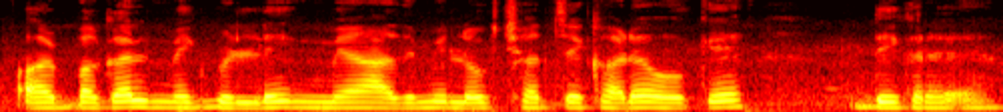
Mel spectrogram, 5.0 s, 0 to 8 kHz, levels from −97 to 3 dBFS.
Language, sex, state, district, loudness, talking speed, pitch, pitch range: Hindi, male, Chhattisgarh, Raigarh, -21 LUFS, 205 wpm, 145 Hz, 140-150 Hz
